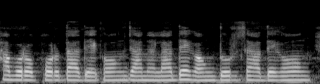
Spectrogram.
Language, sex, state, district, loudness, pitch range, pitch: Chakma, female, Tripura, Dhalai, -16 LUFS, 195-200 Hz, 195 Hz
